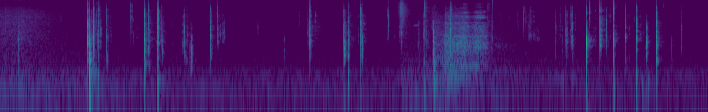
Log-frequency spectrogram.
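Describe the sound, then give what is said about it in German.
Plastic packaging crinkles and crackles in quiet, irregular bursts: many sharp snaps scattered over a few seconds, with one longer rustling crunch in the middle. “Das war jetzt nur die Plastikverpackung. Das Geräusch war abgefahren, finde ich.”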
